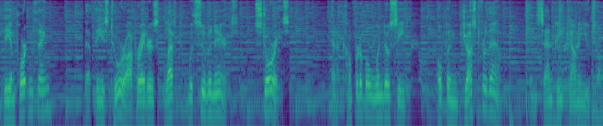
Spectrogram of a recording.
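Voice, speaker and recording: A man's voice: medium pitch, animated, a little slow. A man reading scripted narration for a heritage travel program. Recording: music under the voice. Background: background music.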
